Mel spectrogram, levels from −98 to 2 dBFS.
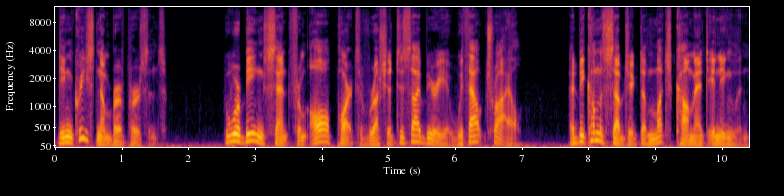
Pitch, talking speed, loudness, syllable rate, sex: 105 Hz, 155 wpm, -20 LUFS, 4.7 syllables/s, male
